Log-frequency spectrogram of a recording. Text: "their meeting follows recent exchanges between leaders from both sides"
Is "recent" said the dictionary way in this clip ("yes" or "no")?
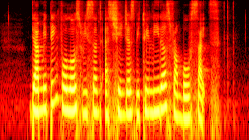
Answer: yes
